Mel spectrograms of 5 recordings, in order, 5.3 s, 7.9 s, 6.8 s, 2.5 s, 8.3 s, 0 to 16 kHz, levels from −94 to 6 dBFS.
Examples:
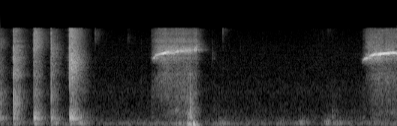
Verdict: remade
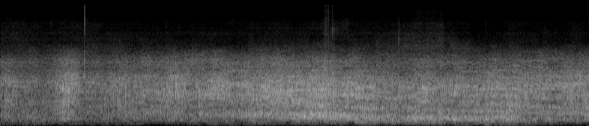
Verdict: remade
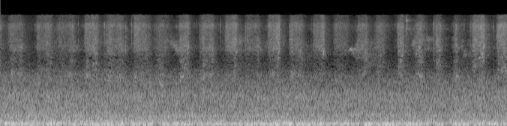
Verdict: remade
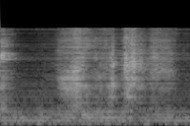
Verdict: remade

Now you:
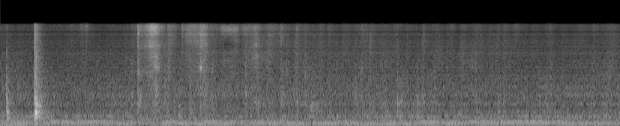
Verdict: remade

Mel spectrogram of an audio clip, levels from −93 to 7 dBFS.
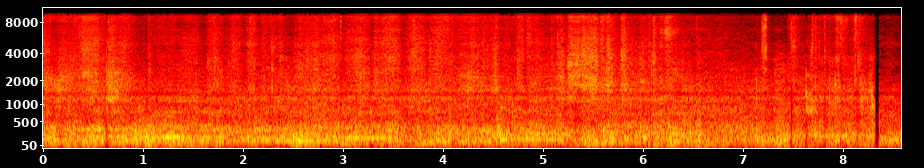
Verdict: remade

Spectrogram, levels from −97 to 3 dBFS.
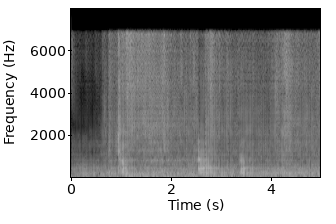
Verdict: remade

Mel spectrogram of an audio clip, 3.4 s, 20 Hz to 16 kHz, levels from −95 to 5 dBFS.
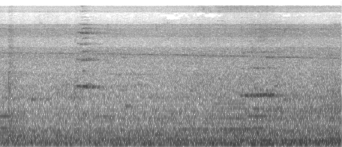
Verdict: recorded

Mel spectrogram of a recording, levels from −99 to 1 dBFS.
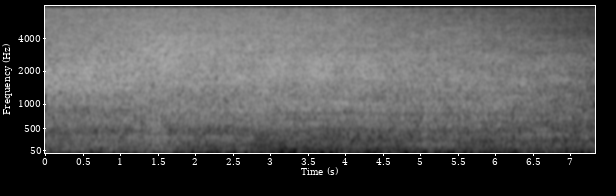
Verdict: recorded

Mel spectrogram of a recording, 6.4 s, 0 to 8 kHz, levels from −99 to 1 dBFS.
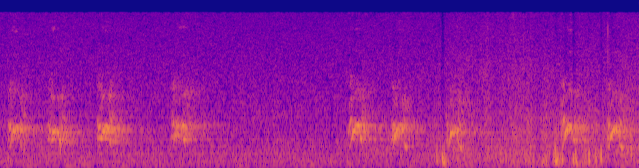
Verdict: recorded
